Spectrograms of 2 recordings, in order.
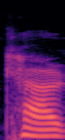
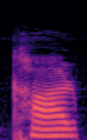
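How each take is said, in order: First: The vowel sounds like 'air'. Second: The vowel sounds like 'ah'. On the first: The speaker calls it wrong. "हम इसको खैर नहीं पढ़ते" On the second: The speaker calls it right. "बल्कि खार पढ़ते हैं"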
